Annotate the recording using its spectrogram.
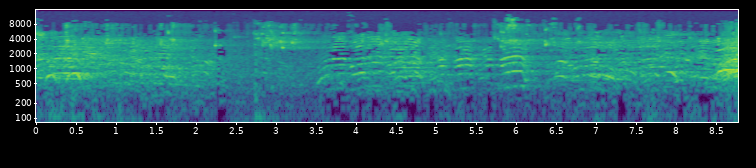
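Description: Basketball game play on a hardwood court: the ball bouncing as it is dribbled, with sneakers squeaking in many short chirps through the second half, over shouting voices from players and crowd echoing in a large gym.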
